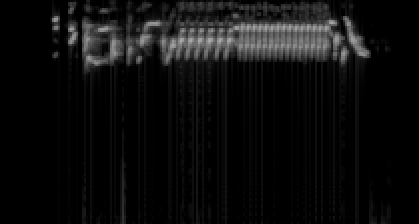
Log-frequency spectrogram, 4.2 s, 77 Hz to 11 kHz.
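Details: European goldfinch song from a 2022-season tutoring recording meant to teach young goldfinches the approved song: a few sharp opening chirps, then a long, fast, even rattling trill of high notes lasting about three seconds before a final downslurred note.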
